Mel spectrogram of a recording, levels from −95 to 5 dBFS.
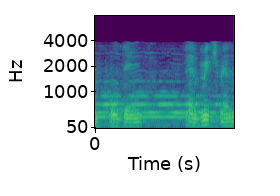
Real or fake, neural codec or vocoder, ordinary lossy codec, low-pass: fake; codec, 44.1 kHz, 3.4 kbps, Pupu-Codec; AAC, 16 kbps; 7.2 kHz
